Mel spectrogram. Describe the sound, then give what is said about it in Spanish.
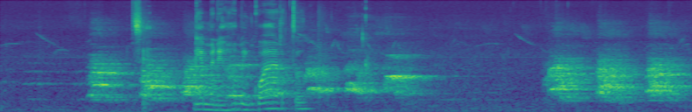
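A dog named Oso barks loudly, a couple of sharp barks early on, then a quick run of three more after a stretch where someone speaks. “Probablemente Oso nos vaya a acompañar como cortina de sonido durante un buen rato.”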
